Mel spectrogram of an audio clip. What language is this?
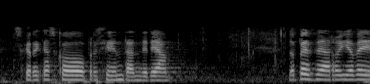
Basque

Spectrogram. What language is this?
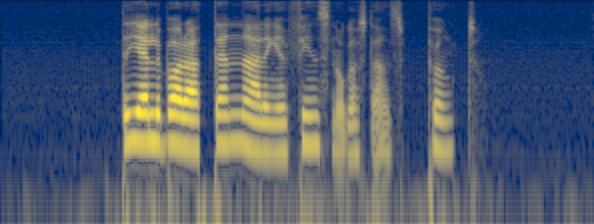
Swedish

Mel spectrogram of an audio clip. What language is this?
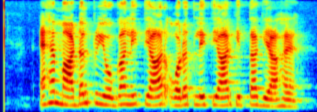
Punjabi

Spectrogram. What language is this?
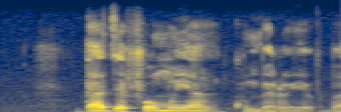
Venda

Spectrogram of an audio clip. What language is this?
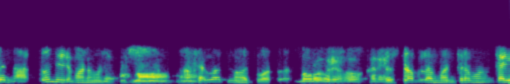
Marathi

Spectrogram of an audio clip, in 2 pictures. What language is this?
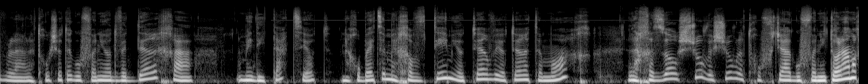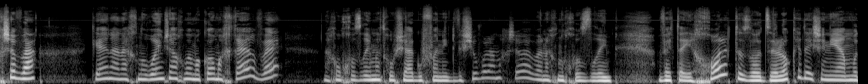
Hebrew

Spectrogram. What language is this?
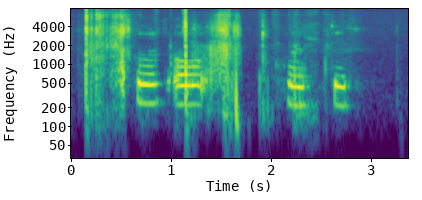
Icelandic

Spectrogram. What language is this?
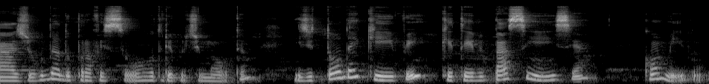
Portuguese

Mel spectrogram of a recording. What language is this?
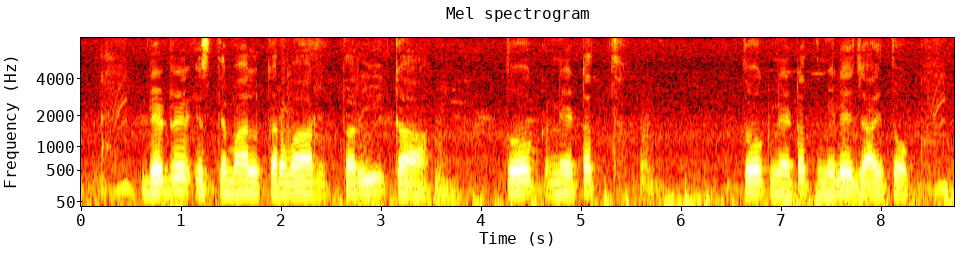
Magahi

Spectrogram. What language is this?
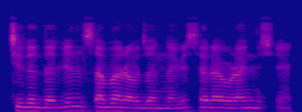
Pashto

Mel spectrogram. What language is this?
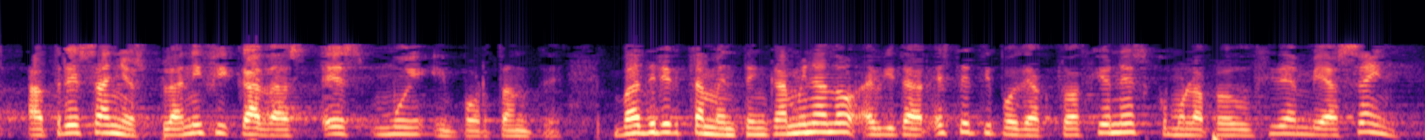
Spanish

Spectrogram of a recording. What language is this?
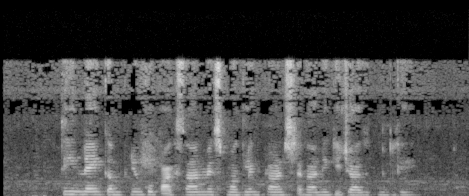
Urdu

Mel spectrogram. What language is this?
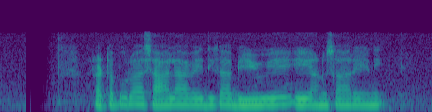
Sinhala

